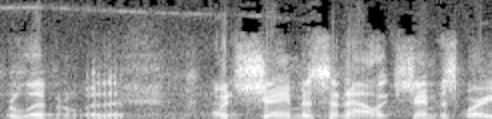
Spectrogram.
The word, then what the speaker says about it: Seamus: We have Alex and Seamus. I love Seamus. But you spell it funny. S-E-A-M-U-S? Yes, sir. But you say the H. Yes. It's like Sean, S-E-A. And same concept.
